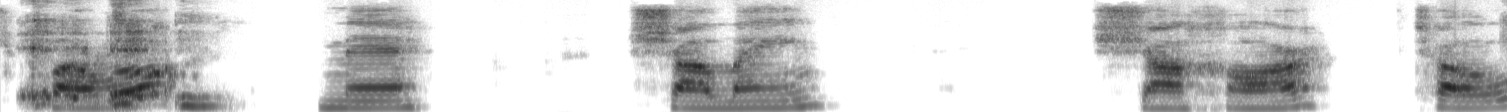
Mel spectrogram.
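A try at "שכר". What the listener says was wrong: Careful. Careful. Go back to that word. It's not a chin.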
